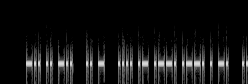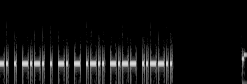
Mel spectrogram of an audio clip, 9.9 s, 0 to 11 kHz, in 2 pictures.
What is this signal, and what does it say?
Morse code, heard as a keyed tone, about 30 wpm, 700 Hz. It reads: DID IT HAPPEN RECENTLY?
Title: Sentences from Top 1200 Words 30wpm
